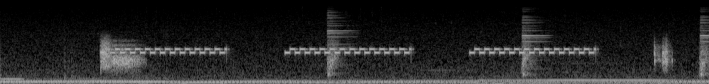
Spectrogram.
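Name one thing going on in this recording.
A telephone rings in short bursts.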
